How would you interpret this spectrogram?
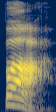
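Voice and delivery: Ba starting high, falling straight down; fourth tone on Ba. Shown as a demonstration. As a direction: drop "Ba" firmly, like a command. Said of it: "I'm starting higher".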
